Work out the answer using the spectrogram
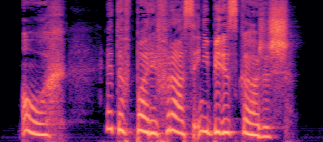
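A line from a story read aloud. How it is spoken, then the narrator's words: Breathy exhale, female friend. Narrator (Russian): Выдохнула подруга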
